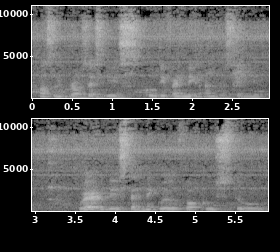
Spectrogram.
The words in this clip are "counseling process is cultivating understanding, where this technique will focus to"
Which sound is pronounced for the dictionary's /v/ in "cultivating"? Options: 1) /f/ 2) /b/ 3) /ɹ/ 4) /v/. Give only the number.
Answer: 1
